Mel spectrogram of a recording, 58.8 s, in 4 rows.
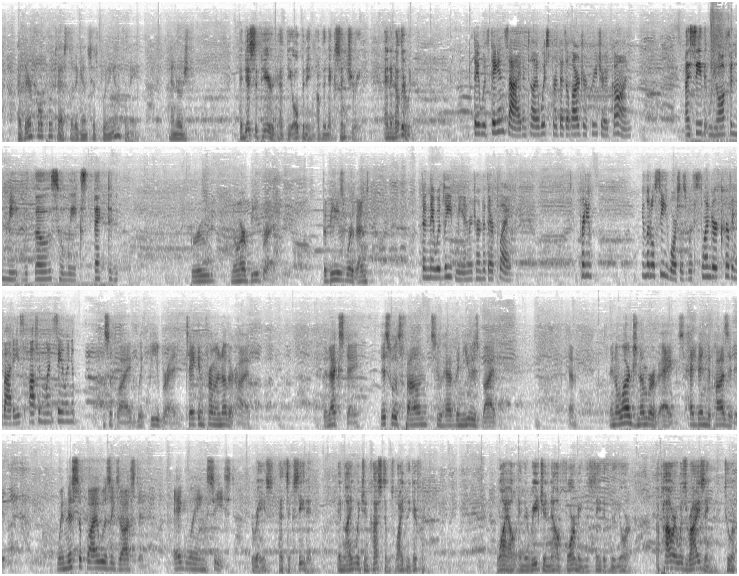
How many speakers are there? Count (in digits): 5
